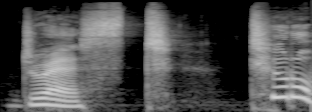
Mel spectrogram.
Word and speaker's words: dressed: 이거 이유는 뭐냐면 dress처럼 성대가 올리지 않는요 바람 소리로 끝났다. 성대가 울리지 않는 소리로 끝났으니까 내 눈에 아무리 e가 보이더라도요 e는 발음하지 않고이를 통째로 어떻게 발음한다? t로 발음합니다.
